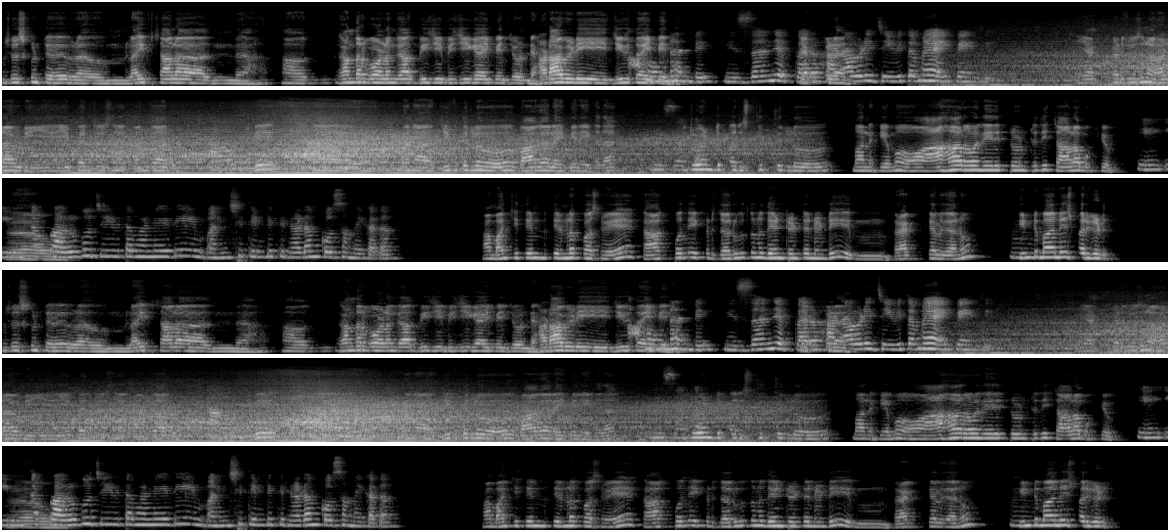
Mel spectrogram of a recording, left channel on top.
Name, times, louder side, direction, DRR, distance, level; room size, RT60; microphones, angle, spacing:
voice 1, 0.0-6.8 8.2-8.5 10.7-13.5 14.1-14.4 14.7-17.8 18.5-22.8 23.4-23.9 28.1-33.1 33.5-34.4, left 3 dB, 75° left, 7 dB, 1.4 m, -25 dB
voice 2, 6.3-9.9 13.7-14.1 18.1-18.7 23.0-27.2 30.1-30.3 33.4-33.7, right 1 dB, 15° right, -1 dB, 2.5 m, -28 dB
sound 1, 9.1-19.8, equal, 40° left, 2.8 m, -25 dB
7.9 x 5.2 x 3.4 m, 0.25 s
head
